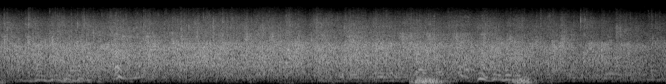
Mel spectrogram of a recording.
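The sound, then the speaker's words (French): Steady, dense applause from an audience at a debate meeting welcoming artist Ernest Pignon-Ernest, a broad crackle of many hands clapping at an even level, with a few faint voices murmuring underneath before it starts to taper off. “Oui, on peut l'applaudir, absolument.”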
